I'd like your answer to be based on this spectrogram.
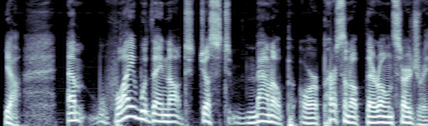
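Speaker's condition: No condition

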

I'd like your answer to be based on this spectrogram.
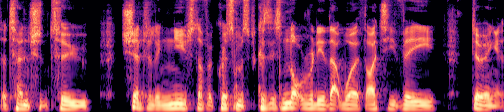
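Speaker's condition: No condition

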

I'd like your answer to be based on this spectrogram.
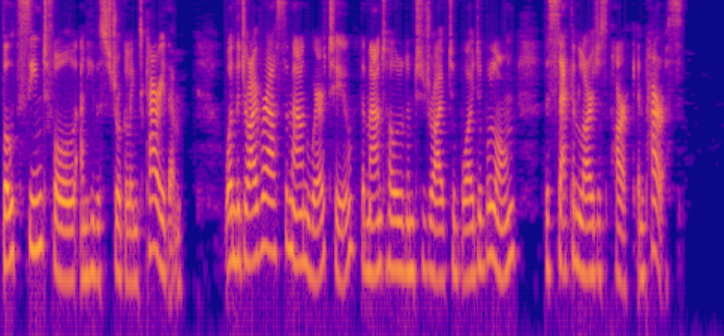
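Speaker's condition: No condition

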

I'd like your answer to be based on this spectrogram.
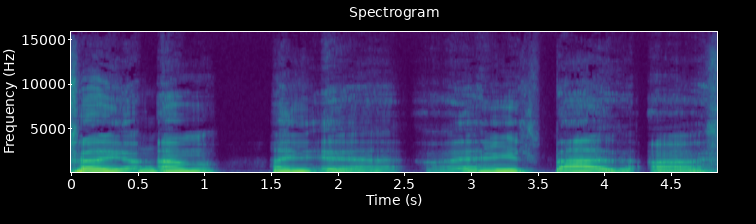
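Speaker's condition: Motor neuron disease; losing voice, ragged voice, sometimes hard to understand, speaking takes effort, hears own voice differently, swallowing affected

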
